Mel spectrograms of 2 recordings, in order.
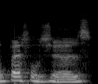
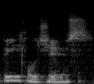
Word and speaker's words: Betelgeuse: the seven brightest stars what i call betelgeuse i think a lot of people call it beetlejuice and i'm you know people tell me off actually because i don't think it should be pronounced beetlejuice that doesn't sound right at all but anyway whatever you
